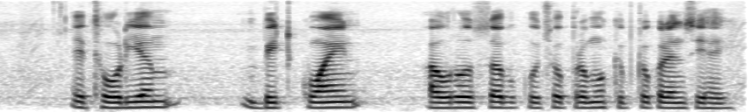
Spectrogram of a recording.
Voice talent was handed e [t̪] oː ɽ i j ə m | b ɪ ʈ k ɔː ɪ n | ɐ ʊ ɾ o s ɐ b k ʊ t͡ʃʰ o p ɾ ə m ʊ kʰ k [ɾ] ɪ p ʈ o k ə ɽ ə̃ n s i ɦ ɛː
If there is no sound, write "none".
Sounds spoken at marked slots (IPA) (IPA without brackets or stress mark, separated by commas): t̪ʰ, ɾ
